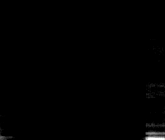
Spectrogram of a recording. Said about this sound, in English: Gesundheit.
